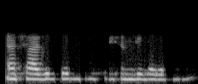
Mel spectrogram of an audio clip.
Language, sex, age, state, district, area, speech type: Hindi, female, 18-30, Madhya Pradesh, Gwalior, rural, conversation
